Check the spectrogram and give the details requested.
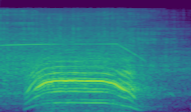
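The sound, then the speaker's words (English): A power tool with no blade whirs up to speed, holds a steady high motor whine for about a second, then winds back down, loud with no talking. “Okay, our fifth and final point, and the power tool to accompany.”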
